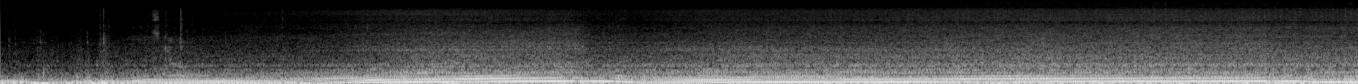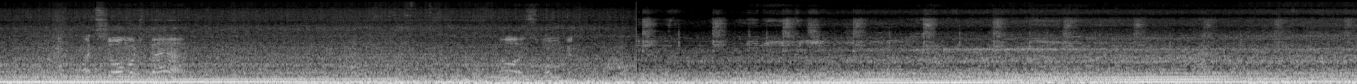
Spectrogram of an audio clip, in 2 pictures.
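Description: A turbo diesel SEAT Leon with an updated boost map pulls hard in second gear on open road, engine note climbing steadily through several rising sweeps, loud and close from inside the car.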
